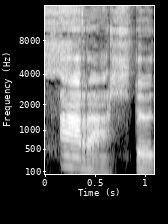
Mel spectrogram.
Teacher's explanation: with the ell sound you make a l sound, l, and then you just try and blow a little bit of air out the side of your tongue. Sh, l, sh, l, sh.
